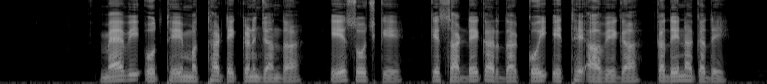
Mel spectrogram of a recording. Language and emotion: Punjabi, neutral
